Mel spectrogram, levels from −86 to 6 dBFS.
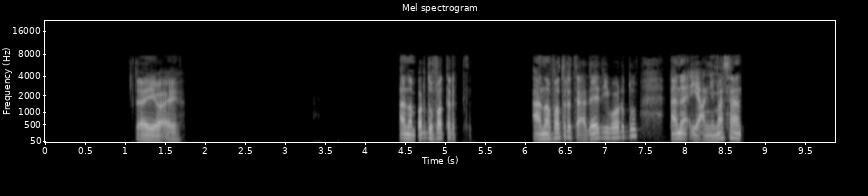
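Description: From start to finish the speech sounds rough and grainy, with a hiss filling the gaps between the harmonics and a top band that sounds thin and somewhat synthetic. This is plainly audible damage from low-delay AAC compression, likely AAC-ELD, the low-delay AAC used for video calls. Its short frames resolve pitch harmonics poorly and need more bits to code well. The damage points to a low bitrate of around 32 kbps, too little for clean speech.

At 4.61 s the sound fades out and back in, leaving a soft-edged hole that lasts until 4.68 s. This is AAC frame loss with muting. The missing audio, about 60 ms, fits two lost frames. The decoder set their spectrum to zero, and the overlapping windows on either side smoothed the edges into a fade instead of an abrupt break.

At 8.70 s the audio stops in the middle of a sound and drops straight to digital silence, with no decay, for the rest of the clip. 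This is a cut-off end. The final buffers were never written or played, so the recording ends where the data runs out rather than where the sound finishes.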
